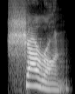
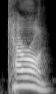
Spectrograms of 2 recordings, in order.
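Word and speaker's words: Charon: Quran like a it's it's ch but it's K that's how you pronounce it and the only thing that me in the entire film is that Winston says Sharon like Sharon yeah like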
